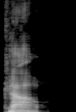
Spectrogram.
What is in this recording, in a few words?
"cow", English; 3000 words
